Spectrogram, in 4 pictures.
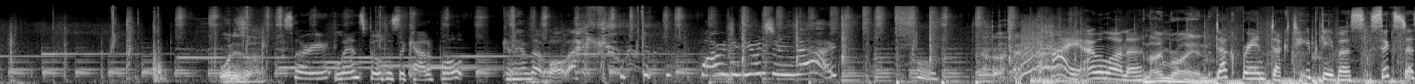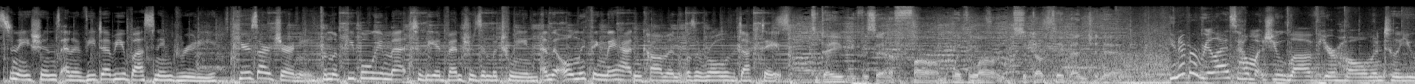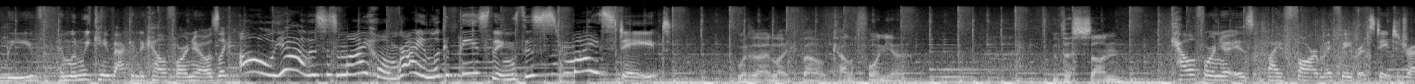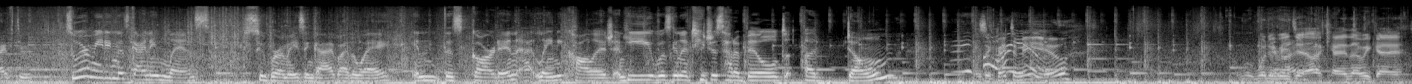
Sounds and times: Music: 0.0s - 56.5s
Speech: 35.7s - 37.4s.

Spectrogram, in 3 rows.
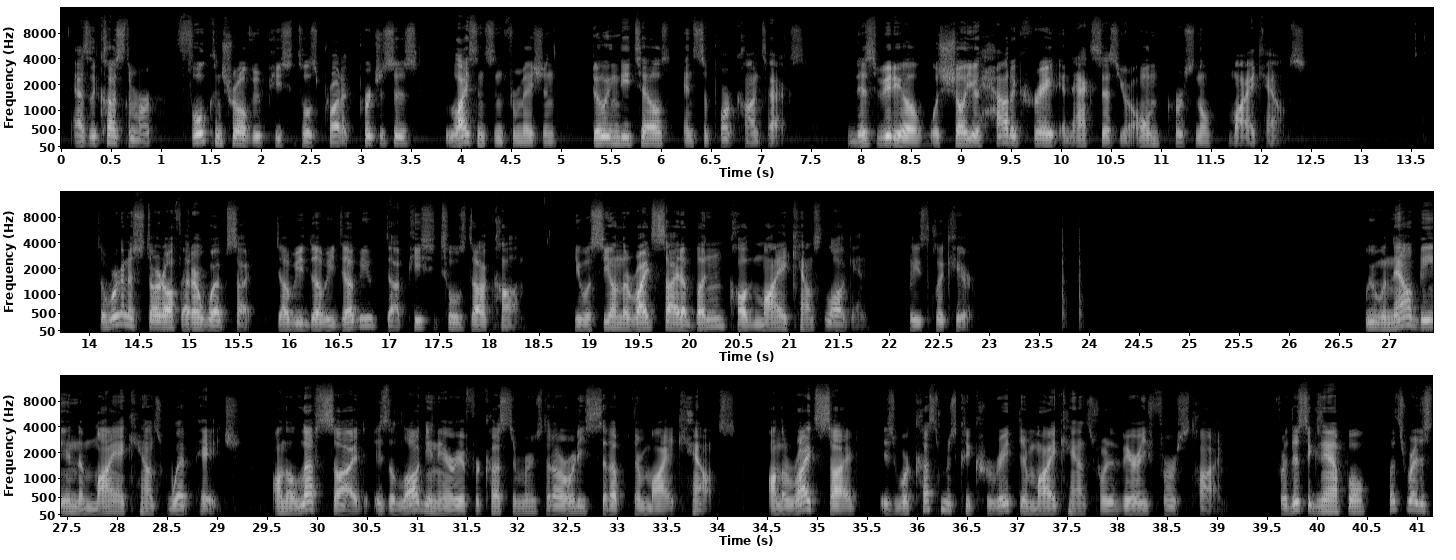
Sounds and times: Speech: 0.0s - 12.5s, 14.1s - 23.0s, 26.8s - 41.1s.

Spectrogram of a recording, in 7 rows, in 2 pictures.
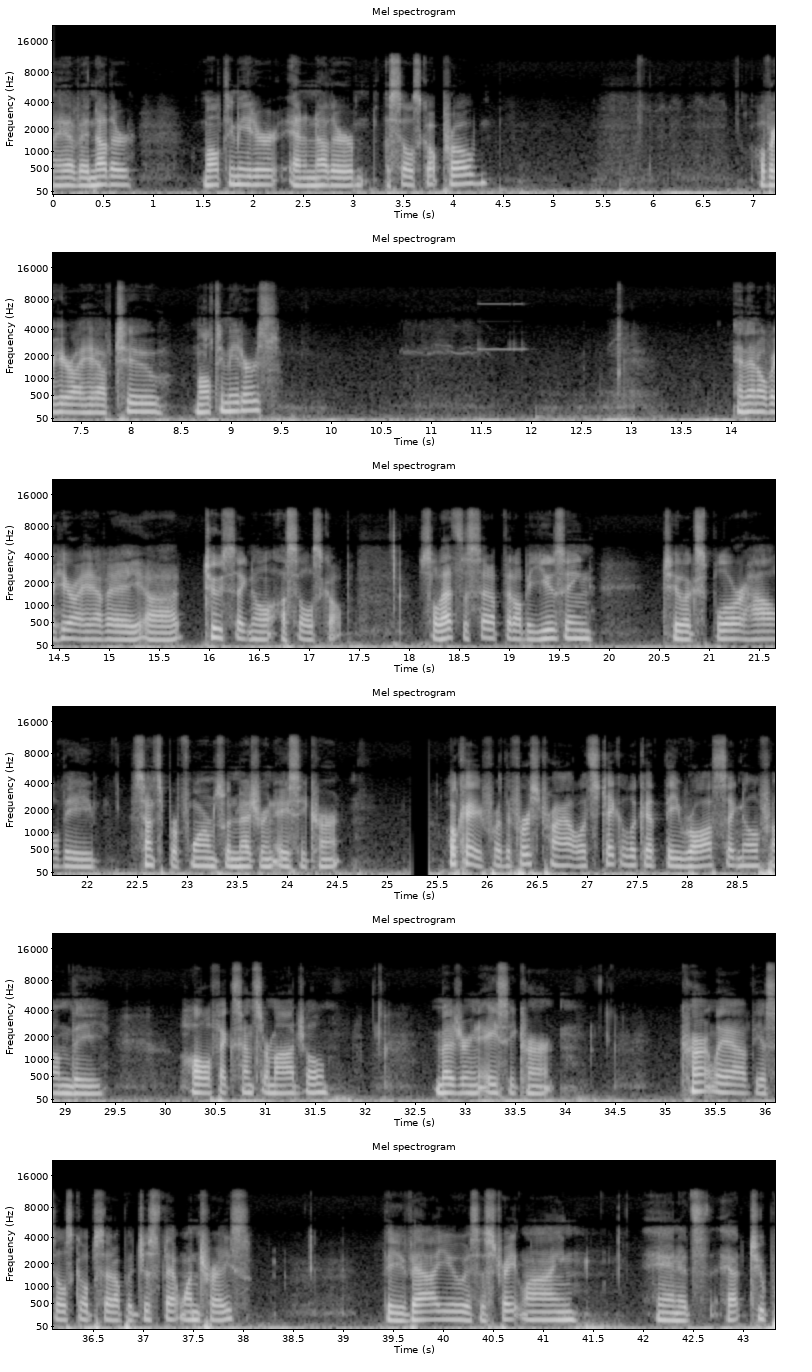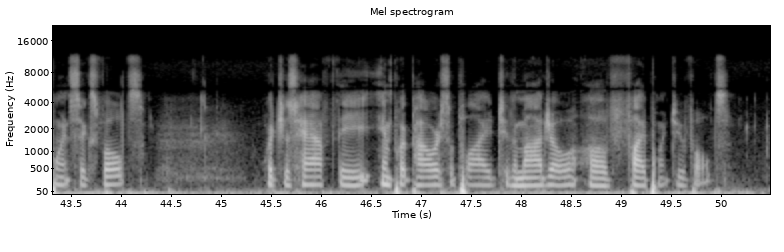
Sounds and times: Speech: 0.0s - 0.8s, 1.5s - 4.4s, 7.0s - 9.5s, 14.0s - 17.4s, 18.1s - 19.9s, 20.6s - 24.6s, 25.6s - 29.5s, 30.2s - 31.7s, 32.7s - 34.1s, 35.2s - 38.1s, 39.4s - 44.3s, 45.4s - 50.2s
Beep, bleep: 11.3s - 12.0s.

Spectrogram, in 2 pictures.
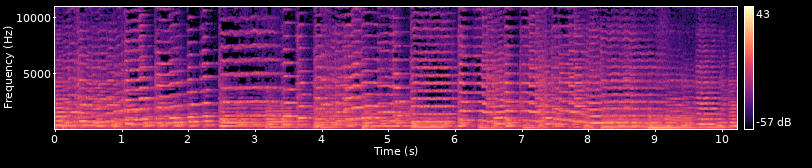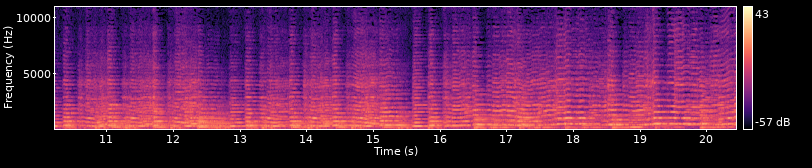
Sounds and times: Violin, fiddle: 0.0s - 20.4s.

